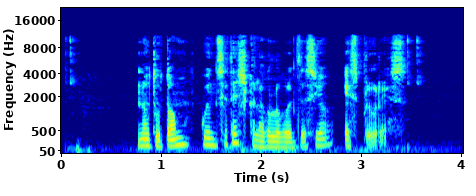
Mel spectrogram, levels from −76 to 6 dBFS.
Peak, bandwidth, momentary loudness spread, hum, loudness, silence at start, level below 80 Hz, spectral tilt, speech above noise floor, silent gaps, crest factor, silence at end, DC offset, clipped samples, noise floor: -6 dBFS; 11.5 kHz; 12 LU; none; -26 LUFS; 0.05 s; -56 dBFS; -3 dB/octave; 31 dB; none; 22 dB; 0.4 s; under 0.1%; under 0.1%; -58 dBFS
